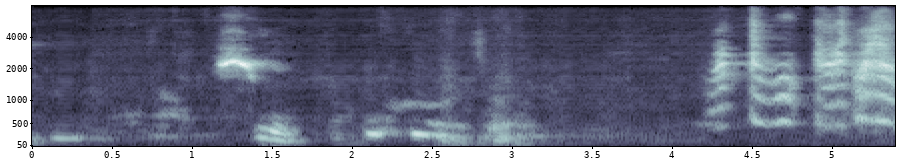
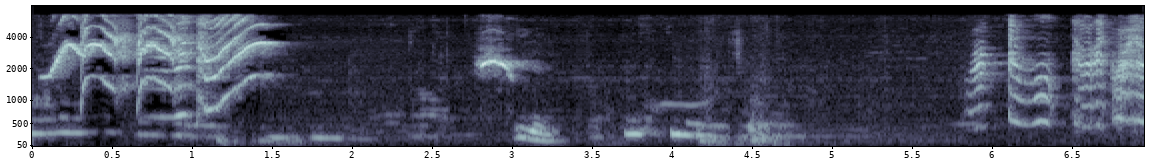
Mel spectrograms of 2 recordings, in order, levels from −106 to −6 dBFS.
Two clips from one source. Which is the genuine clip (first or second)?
second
